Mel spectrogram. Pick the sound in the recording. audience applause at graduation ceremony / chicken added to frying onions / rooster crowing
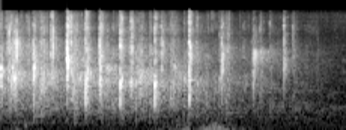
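audience applause at graduation ceremony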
